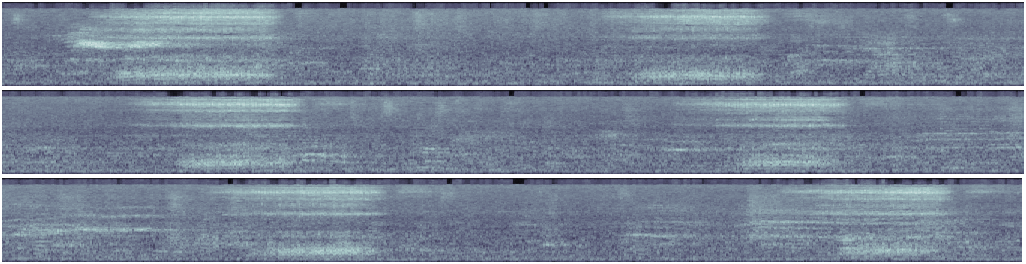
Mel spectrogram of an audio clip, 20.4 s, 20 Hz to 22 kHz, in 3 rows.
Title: Loud Snore 28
